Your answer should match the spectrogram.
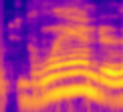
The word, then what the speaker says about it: Glander: So Glander, that's how I pronounce your last name, right? – Yep.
